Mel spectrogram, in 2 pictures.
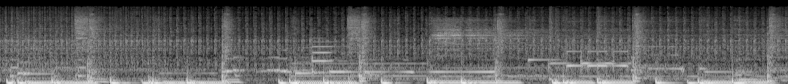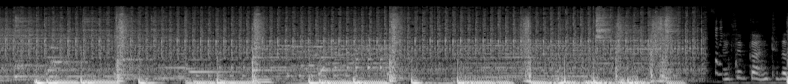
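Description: A sewing machine stitches a fabric tube, its motor whirring in loud, close runs with brief stops and restarts throughout, ending abruptly.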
